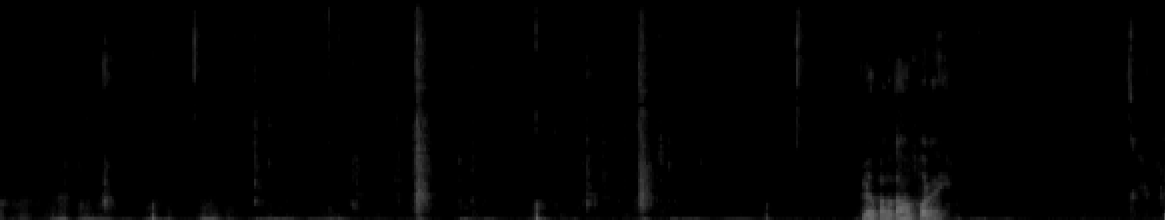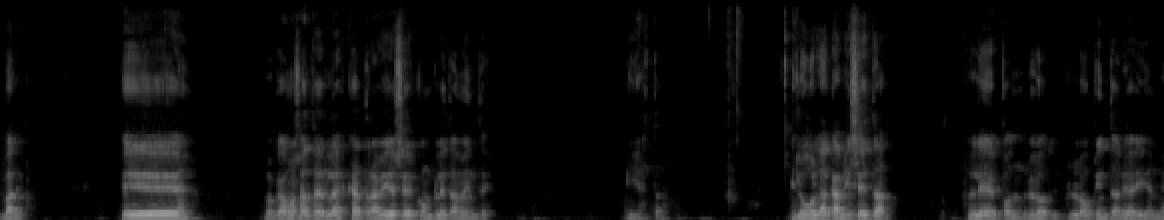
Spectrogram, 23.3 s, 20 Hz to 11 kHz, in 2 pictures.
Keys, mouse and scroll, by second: 0.9 s, 1.7 click, 2.1-3.5 middle drag, 2.6 r, 3.5 right click, 4.1 shift+Tab, 4.7 r, 5.5 click, 6.3 shift+Tab, 7.8 click, 8.1-9.8 middle drag, 9.0 g, 9.8 click, 9.8-11.8 middle drag, 18.8 shift+right click, 19.1 middle click.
